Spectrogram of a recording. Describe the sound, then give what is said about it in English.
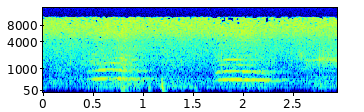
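A donkey brays in two drawn-out, harsh calls separated by a short pause, fairly loud, with no one talking. “Well, Mr. Donkey, you and I got work to do in Jerusalem.”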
